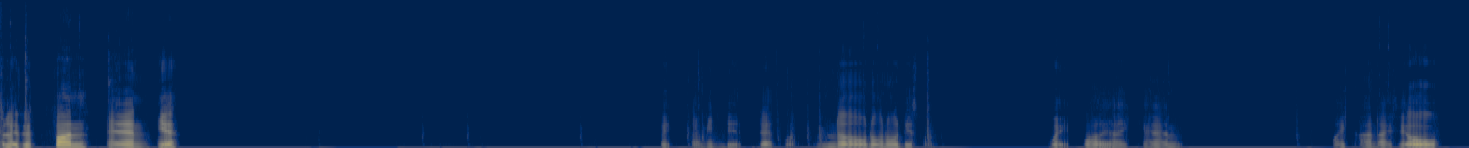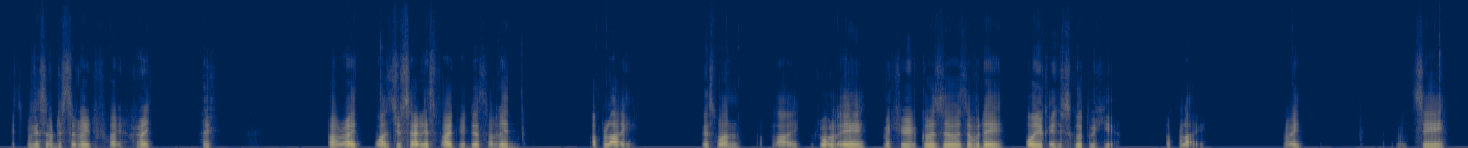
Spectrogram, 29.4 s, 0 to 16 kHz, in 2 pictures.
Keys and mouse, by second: 0.0 click, 0.2 Tab, 0.4 middle click, 0.8 click, 1.3 middle click, 2.1 click, 3.0 Tab, 4.3 Tab, 5.8 Tab, 6.5 click, 6.9 Tab, 7.2 click, 7.8 Tab, 8.1 Tab, 8.6 click, 9.3 Tab, 10.2 middle click, 13.0 Tab, 13.3 click, 15.7 click, 18.5 shift+middle click, 18.9 shift+middle drag, 19.4 middle click, 20.7 click, 22.0 click, 25.4-26.5 drag, 27.0 click, 27.5 click, 28.3 Tab, 29.2 shift+middle click.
